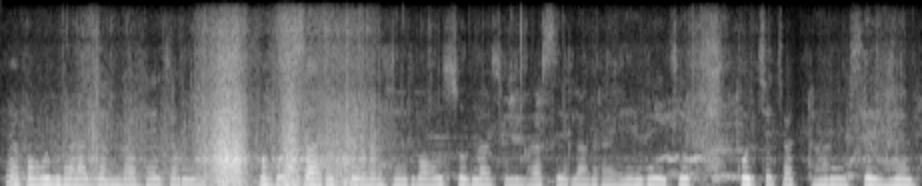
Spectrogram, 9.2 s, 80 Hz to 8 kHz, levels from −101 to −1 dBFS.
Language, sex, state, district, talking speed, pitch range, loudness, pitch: Hindi, female, Maharashtra, Pune, 145 wpm, 215-230 Hz, -21 LUFS, 220 Hz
